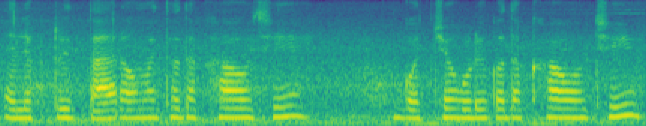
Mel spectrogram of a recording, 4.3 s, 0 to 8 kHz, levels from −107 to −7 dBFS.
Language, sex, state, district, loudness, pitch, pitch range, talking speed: Odia, female, Odisha, Khordha, -17 LUFS, 210 Hz, 205-215 Hz, 85 wpm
